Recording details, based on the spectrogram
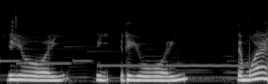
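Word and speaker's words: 料理: Ryori. This is the one that Bibu can't pronounce. Ryori. Ryori. The more I say it, the more I can't pronounce it either. Ryori. Ryori. Ri and then yo.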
